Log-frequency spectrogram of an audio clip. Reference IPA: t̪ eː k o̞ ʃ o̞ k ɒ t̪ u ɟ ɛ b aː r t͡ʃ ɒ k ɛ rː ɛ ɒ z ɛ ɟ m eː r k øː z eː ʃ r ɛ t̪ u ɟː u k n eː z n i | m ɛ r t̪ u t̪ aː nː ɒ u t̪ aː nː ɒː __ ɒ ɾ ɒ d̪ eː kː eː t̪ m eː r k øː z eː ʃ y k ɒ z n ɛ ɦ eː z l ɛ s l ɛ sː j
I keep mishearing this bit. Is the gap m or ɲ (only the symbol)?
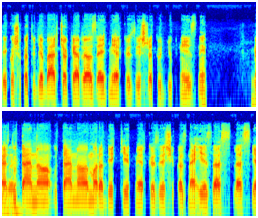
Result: m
